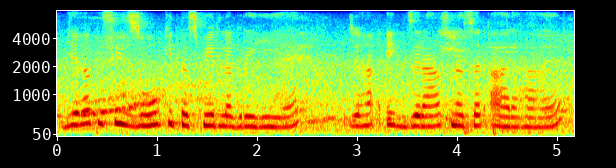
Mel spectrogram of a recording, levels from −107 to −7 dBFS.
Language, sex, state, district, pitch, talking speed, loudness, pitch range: Hindi, female, Bihar, Samastipur, 255 Hz, 185 wpm, -16 LUFS, 240-285 Hz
